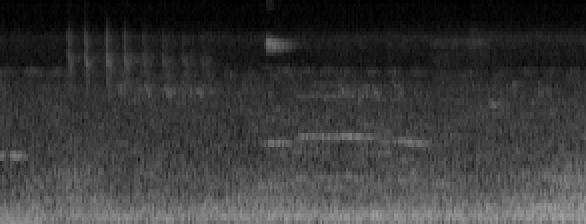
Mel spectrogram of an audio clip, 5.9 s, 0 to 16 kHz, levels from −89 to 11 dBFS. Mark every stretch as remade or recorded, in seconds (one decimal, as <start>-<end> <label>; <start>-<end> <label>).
0.0-4.3 recorded; 4.3-4.9 remade; 4.9-5.9 recorded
